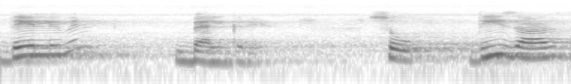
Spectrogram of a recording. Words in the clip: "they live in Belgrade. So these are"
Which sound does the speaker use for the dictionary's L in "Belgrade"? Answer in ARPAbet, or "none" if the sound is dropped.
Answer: L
